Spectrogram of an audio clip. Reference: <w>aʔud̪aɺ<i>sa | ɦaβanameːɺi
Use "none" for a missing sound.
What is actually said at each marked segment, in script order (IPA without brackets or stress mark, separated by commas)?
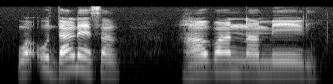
w, ɛ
